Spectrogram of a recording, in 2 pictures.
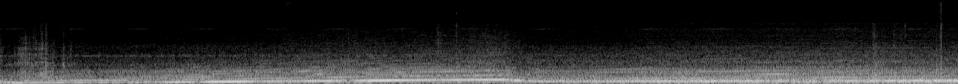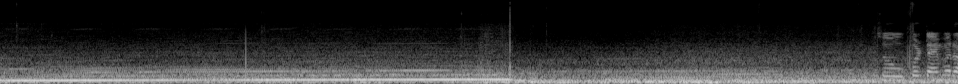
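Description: A Honda City car accelerates hard from 0 to 100 km/h on an empty road, its engine note climbing steadily, dipping at one gear change, then droning loud and continuous inside the cabin.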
